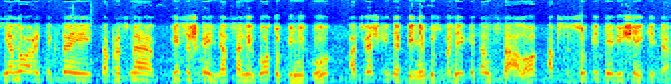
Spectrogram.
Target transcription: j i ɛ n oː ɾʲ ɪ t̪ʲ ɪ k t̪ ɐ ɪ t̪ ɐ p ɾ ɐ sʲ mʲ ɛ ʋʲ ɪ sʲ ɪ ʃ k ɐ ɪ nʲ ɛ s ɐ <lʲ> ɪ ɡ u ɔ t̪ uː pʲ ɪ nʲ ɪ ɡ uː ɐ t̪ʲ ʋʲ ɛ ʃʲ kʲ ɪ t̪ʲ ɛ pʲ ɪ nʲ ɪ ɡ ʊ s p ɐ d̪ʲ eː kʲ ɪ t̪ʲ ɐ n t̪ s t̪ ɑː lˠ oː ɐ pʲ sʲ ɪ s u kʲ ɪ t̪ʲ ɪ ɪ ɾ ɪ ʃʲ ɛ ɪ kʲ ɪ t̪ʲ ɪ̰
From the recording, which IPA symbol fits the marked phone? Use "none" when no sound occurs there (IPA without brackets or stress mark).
lʲ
